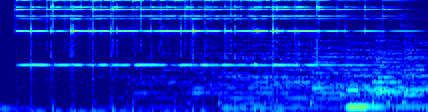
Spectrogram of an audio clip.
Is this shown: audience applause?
no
